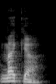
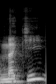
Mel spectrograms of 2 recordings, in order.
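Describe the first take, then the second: First: The k is followed by an a vowel. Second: The k is followed by an i vowel. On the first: "vous ne dites pas maka" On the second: "vous ne dites pas maki"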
